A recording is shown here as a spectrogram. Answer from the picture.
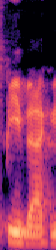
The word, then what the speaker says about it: Spevack: So my last name is Spevack. You said it right. So I know, like, my basic training, like my boot camp drill sergeant instructors, he fucked it up. He was like Spevack, and everyone's corrected him.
